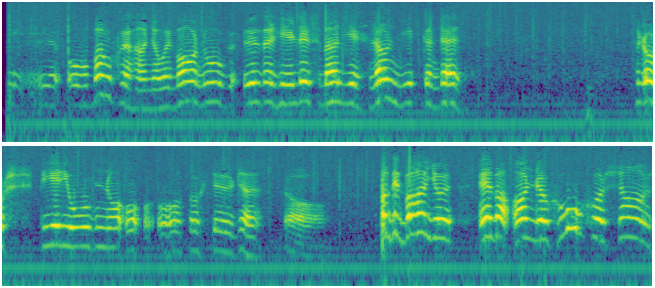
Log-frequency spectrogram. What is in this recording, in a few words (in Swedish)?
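Ovansjö Gästrikland, dialekter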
